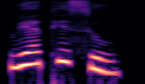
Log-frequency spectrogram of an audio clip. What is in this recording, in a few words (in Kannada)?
"ವ್ಯಥಿಸು", Kannada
